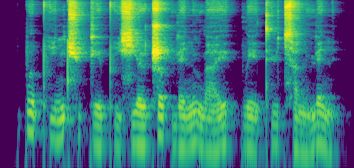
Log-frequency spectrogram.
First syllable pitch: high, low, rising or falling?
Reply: falling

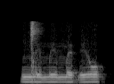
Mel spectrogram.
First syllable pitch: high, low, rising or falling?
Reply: low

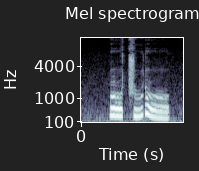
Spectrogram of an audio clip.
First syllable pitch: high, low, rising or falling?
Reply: low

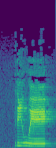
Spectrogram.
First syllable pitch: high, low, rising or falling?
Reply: high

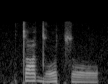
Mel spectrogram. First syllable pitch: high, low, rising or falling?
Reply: high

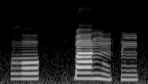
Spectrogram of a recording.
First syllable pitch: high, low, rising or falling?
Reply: high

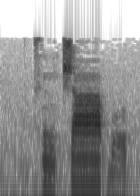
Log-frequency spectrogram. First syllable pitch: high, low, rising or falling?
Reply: low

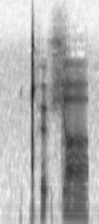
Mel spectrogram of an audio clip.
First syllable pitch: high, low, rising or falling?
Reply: high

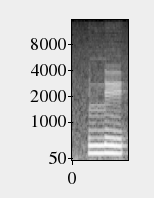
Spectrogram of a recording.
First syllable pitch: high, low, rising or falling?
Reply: high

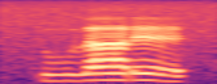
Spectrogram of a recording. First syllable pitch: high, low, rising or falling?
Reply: low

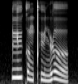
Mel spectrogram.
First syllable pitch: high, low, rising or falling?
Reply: high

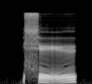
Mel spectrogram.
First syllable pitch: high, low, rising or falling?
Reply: low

